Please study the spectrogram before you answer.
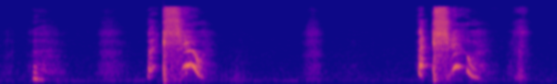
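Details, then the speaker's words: Person in a sneezing fit with false starts, stuck sneezes and sniffles: short catching breaths, then two loud explosive sneezes with falling voiced tails, quiet sniffs between; nose tickling, eyes streaming. "And it keeps teasing me with false starts, stuck sneezes, and I am very, very sniffly. I just need to sneeze."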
